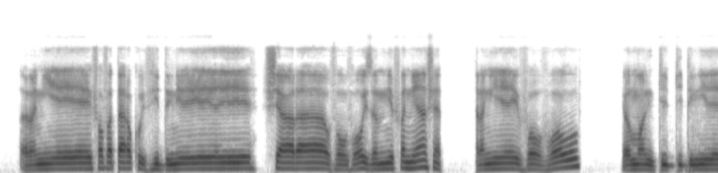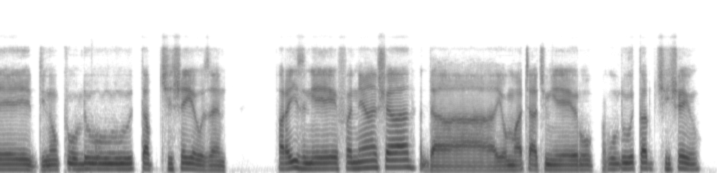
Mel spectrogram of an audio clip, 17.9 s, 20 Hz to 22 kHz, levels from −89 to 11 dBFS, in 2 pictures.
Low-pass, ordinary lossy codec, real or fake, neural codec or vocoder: 7.2 kHz; Opus, 32 kbps; fake; codec, 16 kHz, 1 kbps, FunCodec, trained on LibriTTS, 50 frames a second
